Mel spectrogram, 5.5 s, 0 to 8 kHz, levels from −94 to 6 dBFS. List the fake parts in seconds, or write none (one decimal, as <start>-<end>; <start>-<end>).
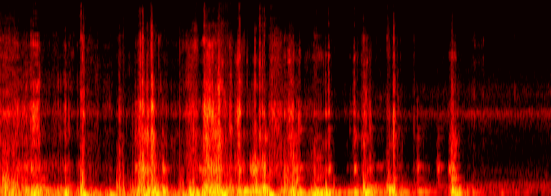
1.4-2.7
